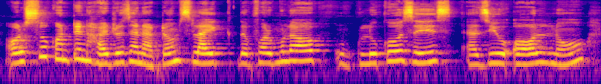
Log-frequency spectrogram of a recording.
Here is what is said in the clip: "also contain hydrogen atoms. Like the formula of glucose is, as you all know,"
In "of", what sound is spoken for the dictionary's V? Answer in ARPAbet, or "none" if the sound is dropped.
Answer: P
